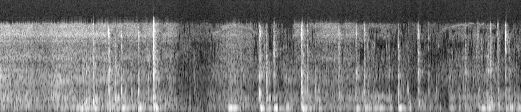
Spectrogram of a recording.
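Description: Faint typing on a computer keyboard: a run of light, irregular key clicks as a short name is typed.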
